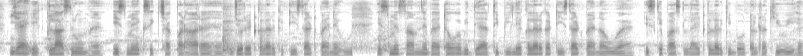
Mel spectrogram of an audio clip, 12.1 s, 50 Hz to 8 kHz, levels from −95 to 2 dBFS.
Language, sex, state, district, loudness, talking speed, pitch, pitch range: Hindi, male, Andhra Pradesh, Chittoor, -49 LUFS, 250 wpm, 100 Hz, 95-100 Hz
